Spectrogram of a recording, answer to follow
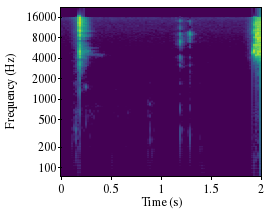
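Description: Computer mouse clicked once, sharply, then two faint clicks in quick succession about a second later.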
